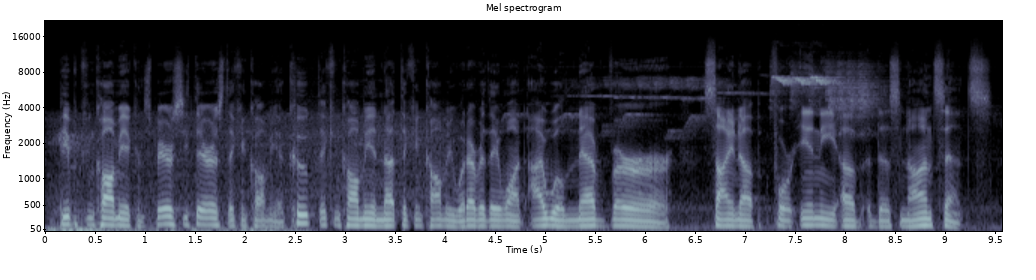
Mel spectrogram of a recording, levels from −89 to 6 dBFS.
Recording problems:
animal sounds; loud; throughout; 9 dB below the speech
rain or running water; faint; until 3 s; 20 dB below the speech

